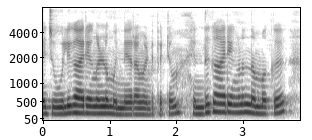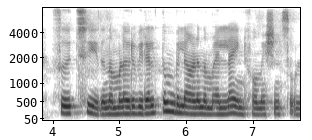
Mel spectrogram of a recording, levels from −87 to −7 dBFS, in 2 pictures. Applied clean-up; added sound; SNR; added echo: none; none; none; none.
